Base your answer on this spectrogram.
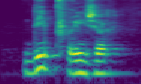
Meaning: a freezer
- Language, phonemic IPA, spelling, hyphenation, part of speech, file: Dutch, /ˈdipˌfri.zər/, diepvriezer, diep‧vrie‧zer, noun, Nl-diepvriezer.ogg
